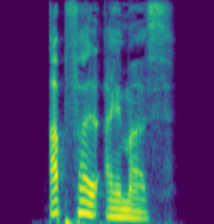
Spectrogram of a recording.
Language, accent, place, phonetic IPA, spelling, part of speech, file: German, Germany, Berlin, [ˈapfalˌʔaɪ̯mɐs], Abfalleimers, noun, De-Abfalleimers.ogg
- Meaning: genitive singular of Abfalleimer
